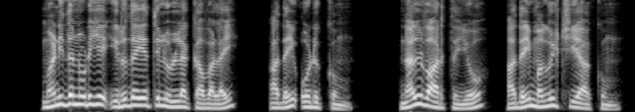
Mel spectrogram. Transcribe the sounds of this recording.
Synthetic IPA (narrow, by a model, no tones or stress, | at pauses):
mɐnɪðɐnɯɽɐjɐʔɪɾɯðɐjɐt̪ːɪlʊɭːɐkɐʋɐlɐɪ | ɐðɐɪʔɔɽɯkːɯm | nɐlʋaːɾt̪ɐjoː | ɐðɐɪmɐɣɪɻt͡ʃɪjaːkɯm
